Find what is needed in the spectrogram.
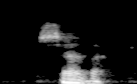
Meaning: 1. A program that provides services to other programs or devices, either in the same computer or over a computer network 2. A computer dedicated to running such programs
- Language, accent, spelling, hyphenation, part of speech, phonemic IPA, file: English, Southern England, server, serv‧er, noun, /ˈsɜːvə/, LL-Q1860 (eng)-server.wav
